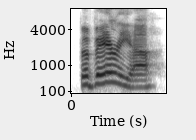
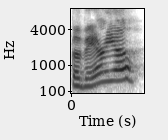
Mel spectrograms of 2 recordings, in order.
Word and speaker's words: Bavaria: Bavaria. Is that it? Bavaria? That's how it's usually pronounced, I believe. Yay, I said right. You're all good.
